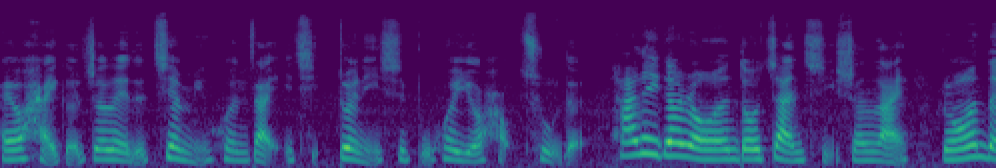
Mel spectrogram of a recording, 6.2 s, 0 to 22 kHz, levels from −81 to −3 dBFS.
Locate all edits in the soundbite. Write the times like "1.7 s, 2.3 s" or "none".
3.7 s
